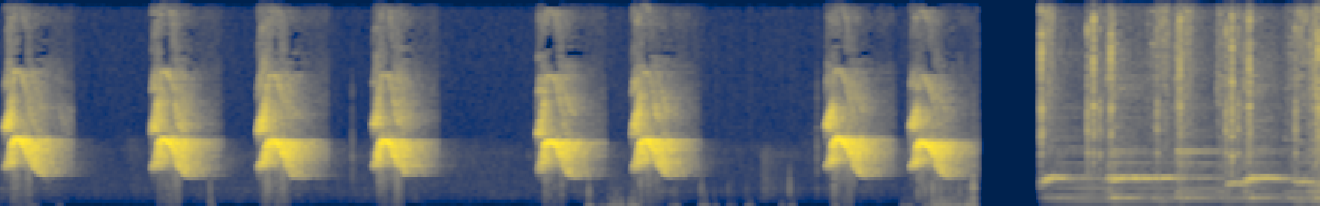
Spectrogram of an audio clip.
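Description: A bird calling with about eight loud whistled notes, often in pairs, each sliding down in pitch. Music starts near the end.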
